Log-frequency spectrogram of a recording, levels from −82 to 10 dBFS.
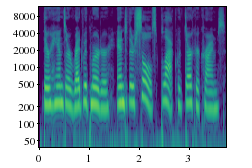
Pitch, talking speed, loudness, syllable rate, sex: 215 Hz, 210 wpm, -18 LUFS, 5.0 syllables/s, female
